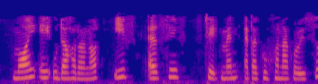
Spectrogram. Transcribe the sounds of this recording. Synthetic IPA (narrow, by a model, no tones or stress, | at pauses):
mojʔejʔudaɦɔdɔnɔt̚ipʰɛ̰lsipstetmɛntɛtaɡʱuxɔnakoɹisʊ̃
